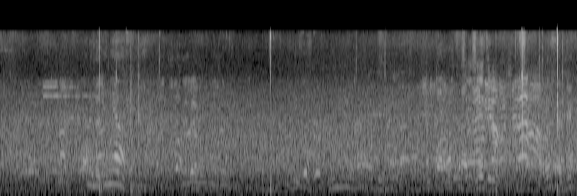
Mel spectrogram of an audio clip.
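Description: Men shout and call out outdoors, some distance away.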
